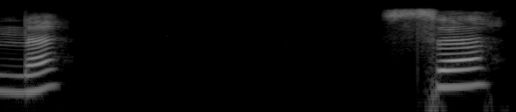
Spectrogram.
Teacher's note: ये वर्त्य ध्वनियां होती है, जो आपके जो वर्त्य ध्वनियां होती है, जो आपके दांत के जो जस्ट ऊपर वाला भाग होता है ना, वहाँ पास में जड़ों के माध्यम से बोली जाती है, वो आपको वर्त्य ध्वनियां कहलाती है।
